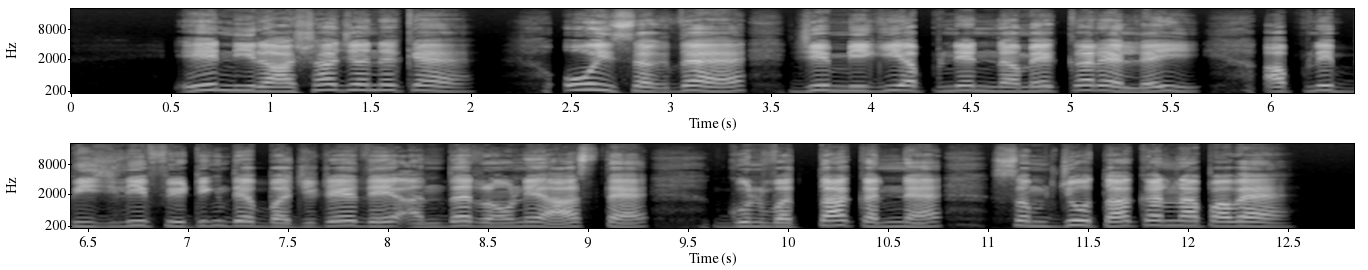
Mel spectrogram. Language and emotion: Dogri, sad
